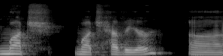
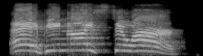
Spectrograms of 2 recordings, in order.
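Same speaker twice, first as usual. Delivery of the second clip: very loud, shrill, high-pitched shout; 11 dB louder than usual. A game narrator voices a mechanic calling from the other room, shouting. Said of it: "the mechanic shouts".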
